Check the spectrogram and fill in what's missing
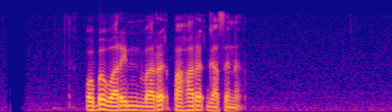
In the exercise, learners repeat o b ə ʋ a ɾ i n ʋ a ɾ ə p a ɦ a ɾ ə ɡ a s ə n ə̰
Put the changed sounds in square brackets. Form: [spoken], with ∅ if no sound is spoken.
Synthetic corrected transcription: o b ə ʋ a ɾ i n ʋ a ɾ ə p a ɦ a ɾ ə ɡ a s ə n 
